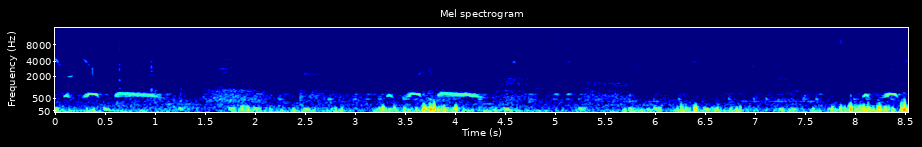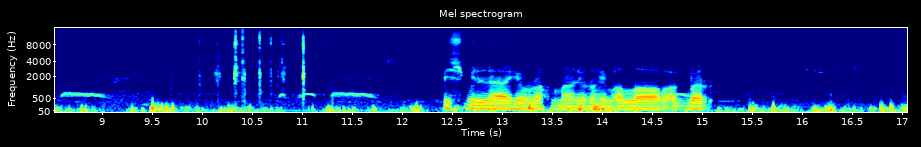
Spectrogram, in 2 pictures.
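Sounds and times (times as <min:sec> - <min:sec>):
dove cooing: 0:00.0 - 0:12.6
sharp clicks: 0:09.7 - 0:11.2.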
